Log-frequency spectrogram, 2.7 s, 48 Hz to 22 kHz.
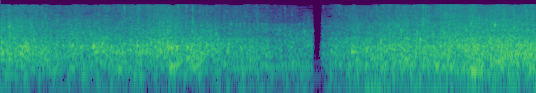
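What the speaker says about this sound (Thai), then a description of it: "น้ำไหลแรงมาก" Floodwater rushing strongly through a flooded village during the October 2022 floods, a steady broadband watery wash close by with a brief dropout near the middle.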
